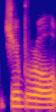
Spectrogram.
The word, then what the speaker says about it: Jibril: her name means God is my strength it's pronounced Gabriel in Arabic and Jibril with a J in Islam he serves as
